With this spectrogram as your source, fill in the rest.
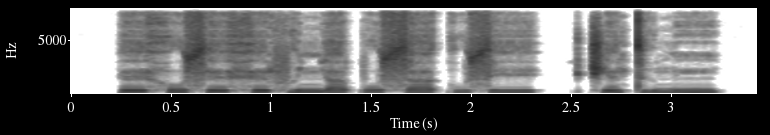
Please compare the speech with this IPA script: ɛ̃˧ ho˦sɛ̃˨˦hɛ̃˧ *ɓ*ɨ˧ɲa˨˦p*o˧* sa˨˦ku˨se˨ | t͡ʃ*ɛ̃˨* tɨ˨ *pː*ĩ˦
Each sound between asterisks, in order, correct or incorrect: incorrect: f, correct, correct, incorrect: m

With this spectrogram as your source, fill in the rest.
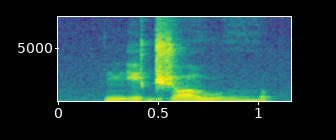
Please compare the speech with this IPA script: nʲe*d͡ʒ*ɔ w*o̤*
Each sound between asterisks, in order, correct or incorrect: correct, correct

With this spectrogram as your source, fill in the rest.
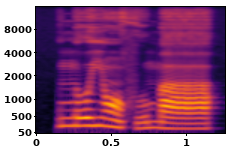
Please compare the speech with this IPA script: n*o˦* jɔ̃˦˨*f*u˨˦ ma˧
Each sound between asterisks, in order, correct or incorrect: correct, correct

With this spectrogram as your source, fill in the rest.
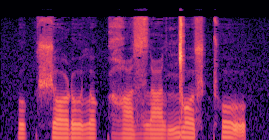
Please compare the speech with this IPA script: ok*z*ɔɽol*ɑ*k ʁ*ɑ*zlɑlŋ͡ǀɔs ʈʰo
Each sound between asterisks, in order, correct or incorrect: incorrect: ʃ, incorrect: ɔ, correct

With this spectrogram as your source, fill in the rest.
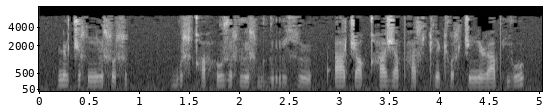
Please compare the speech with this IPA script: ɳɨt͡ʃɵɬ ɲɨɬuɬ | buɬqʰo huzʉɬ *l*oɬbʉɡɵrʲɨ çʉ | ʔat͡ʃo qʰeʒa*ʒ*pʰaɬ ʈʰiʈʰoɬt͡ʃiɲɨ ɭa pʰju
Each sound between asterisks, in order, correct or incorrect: incorrect: lʲ, incorrect: none

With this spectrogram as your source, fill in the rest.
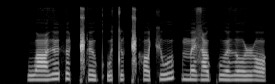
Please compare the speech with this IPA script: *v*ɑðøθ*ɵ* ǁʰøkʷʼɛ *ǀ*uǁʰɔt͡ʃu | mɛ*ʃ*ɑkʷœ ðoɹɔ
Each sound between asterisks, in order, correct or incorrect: incorrect: w, correct, incorrect: t, incorrect: z

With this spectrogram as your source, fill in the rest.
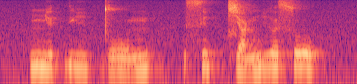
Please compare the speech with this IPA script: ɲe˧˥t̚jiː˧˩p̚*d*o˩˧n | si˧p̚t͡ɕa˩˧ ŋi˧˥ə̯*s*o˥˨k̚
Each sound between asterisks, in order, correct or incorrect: correct, correct

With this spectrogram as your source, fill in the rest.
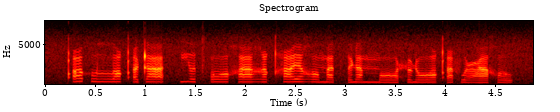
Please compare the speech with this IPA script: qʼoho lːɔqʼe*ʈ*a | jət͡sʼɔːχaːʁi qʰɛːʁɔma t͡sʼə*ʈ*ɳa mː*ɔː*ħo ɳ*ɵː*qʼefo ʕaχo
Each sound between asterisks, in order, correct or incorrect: correct, incorrect: none, correct, incorrect: ɔː

